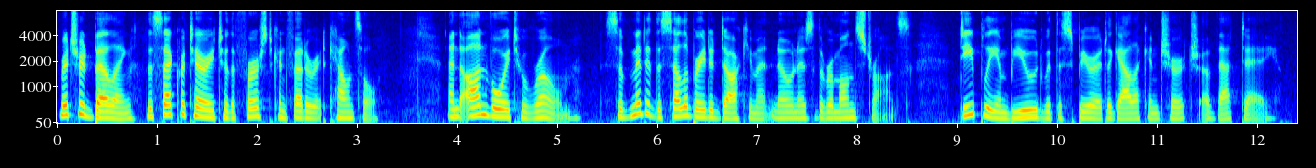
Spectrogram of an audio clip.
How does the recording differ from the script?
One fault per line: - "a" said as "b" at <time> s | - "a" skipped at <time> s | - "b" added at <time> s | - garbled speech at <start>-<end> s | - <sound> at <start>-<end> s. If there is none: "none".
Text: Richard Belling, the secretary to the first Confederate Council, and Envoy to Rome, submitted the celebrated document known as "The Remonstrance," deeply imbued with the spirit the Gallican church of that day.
none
